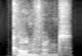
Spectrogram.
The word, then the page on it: convent: British English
